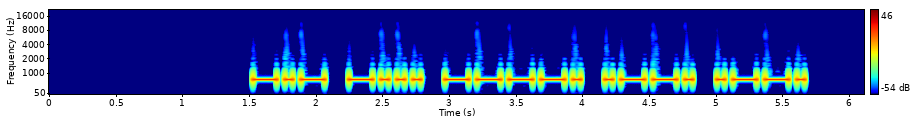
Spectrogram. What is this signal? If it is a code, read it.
Morse code, heard as a keyed tone, about 20 wpm, 700 Hz. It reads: KB9PP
